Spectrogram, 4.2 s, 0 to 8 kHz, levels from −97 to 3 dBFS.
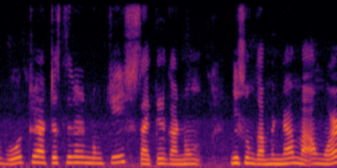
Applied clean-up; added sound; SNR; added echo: none; none; none; none.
